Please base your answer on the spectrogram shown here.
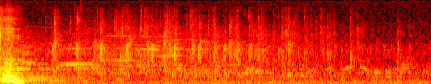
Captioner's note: audience applauding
